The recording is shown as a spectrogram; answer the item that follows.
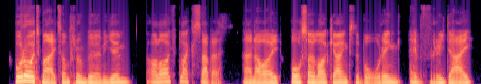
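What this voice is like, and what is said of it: Strong exaggerated put-on Brummie accent. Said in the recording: “Maybe I exaggerate it a little bit too much ... So my Brummie accent, I'm going to do it. ... That's very good. Sounds good to me. People said you sounded, it's too strong, that your version.”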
